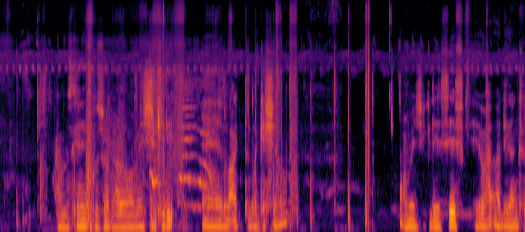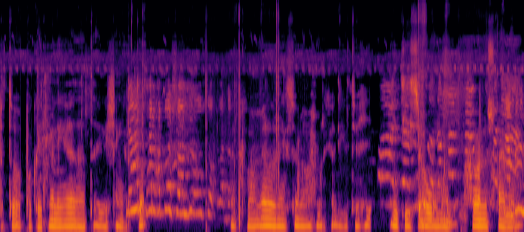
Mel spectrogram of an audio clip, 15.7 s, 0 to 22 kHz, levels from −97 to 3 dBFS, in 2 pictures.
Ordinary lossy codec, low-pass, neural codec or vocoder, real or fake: none; none; vocoder, 44.1 kHz, 128 mel bands every 512 samples, BigVGAN v2; fake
